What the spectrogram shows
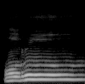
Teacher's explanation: ra is heavy for dhamma, circle lips, make it 2 counts long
